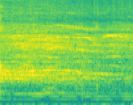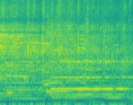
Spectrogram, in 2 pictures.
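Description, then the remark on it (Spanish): An audience stands and erupts in a victory cry: loud, sustained shouting and whooping, many voices overlapping in a roaring cheer that holds steady throughout, with some voices holding long sustained tones. “Si tú lo crees, ponte de pie y de un grito de victoria.”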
